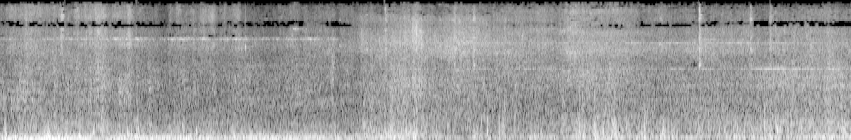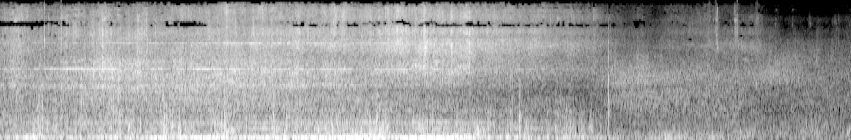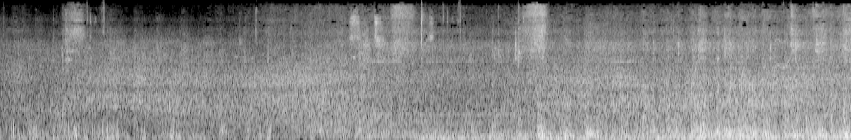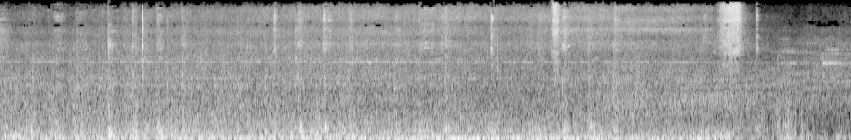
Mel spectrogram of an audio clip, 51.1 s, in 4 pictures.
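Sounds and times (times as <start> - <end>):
diesel locomotive engine hum: 0.0 - 51.0
train wheels rumbling: 0.0 - 51.0
wheels clicking over rail joints: 31.7 - 48.0.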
